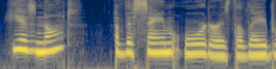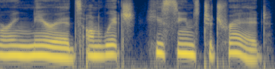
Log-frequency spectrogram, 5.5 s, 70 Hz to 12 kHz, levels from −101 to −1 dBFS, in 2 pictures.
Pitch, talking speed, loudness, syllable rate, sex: 220 Hz, 185 wpm, -17 LUFS, 4.2 syllables/s, female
